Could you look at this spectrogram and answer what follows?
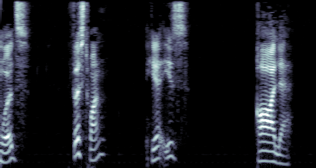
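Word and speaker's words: قال: First one here is qala. Notice the elongation of the A sound.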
